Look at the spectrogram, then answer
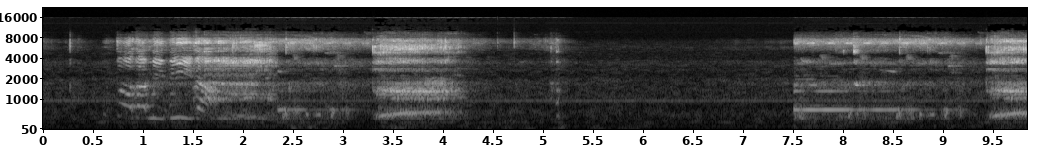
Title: Burps compilation 23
